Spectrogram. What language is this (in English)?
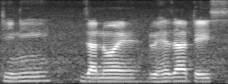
Assamese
